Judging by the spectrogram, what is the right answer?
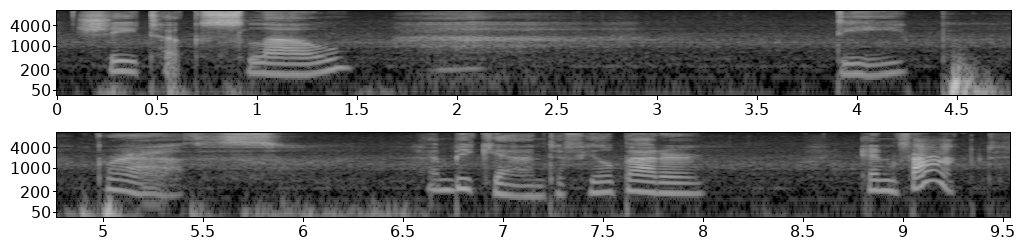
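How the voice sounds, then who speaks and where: A woman reading a children's story aloud in a gentle, encouraging way, with casual asides to young listeners and a creaky voice that often softens toward a whisper. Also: on the low side, rough recording. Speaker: storybook reader. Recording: faint background noise.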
